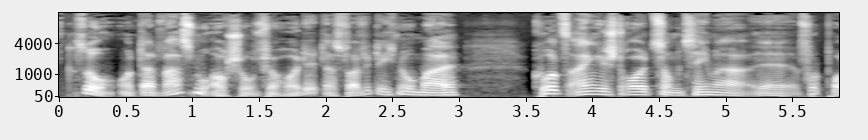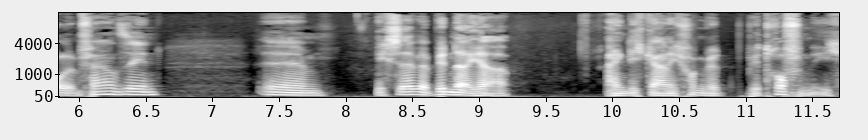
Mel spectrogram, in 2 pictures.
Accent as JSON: {"language": "German", "country": "Germany", "said": "Ich habe gesagt, ich bin Deutscher, ich darf hier nicht wählen."}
